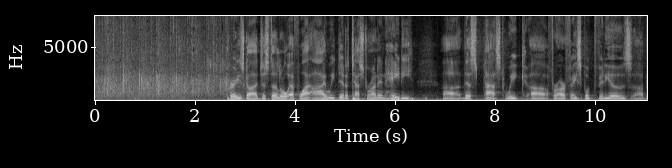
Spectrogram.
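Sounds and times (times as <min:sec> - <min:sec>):
church congregation applauding to welcome online worshippers: 0:00.0 - 0:03.7
speech: 0:02.7 - 0:11.0.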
